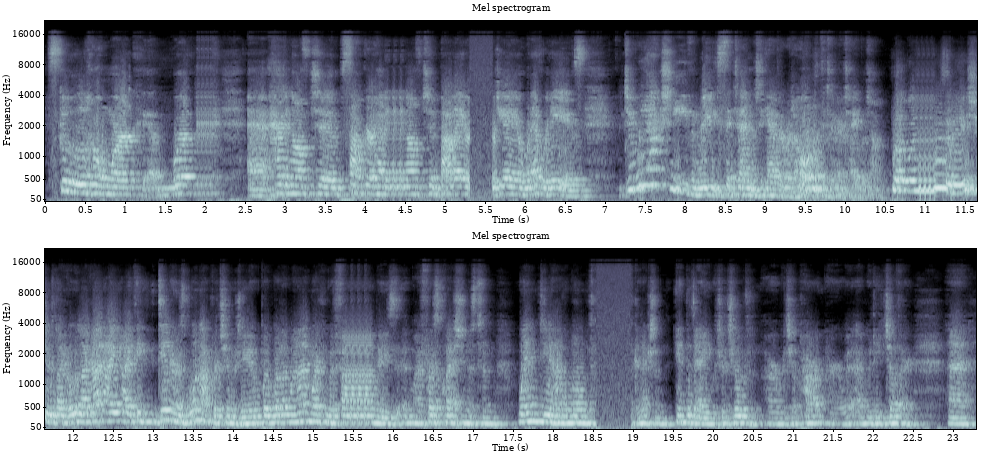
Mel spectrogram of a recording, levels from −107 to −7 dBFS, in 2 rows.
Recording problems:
off-mic speech; far
room echo; slight; dies away in 0.4 s
distortion; slight; 10 dB below the speech
garbled, watery; slightly; nothing above 15 kHz
audio stuttering; 4 times, first at 2 s
audio freezing; at 5.5 s and at 19 s

